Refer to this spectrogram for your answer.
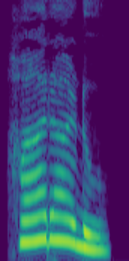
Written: ಹಾರಾಡು

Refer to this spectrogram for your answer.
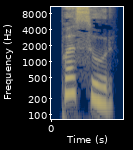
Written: ಪಸುರ್

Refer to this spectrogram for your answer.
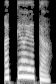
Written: ಅತ್ಯಾಯತ

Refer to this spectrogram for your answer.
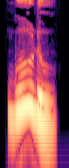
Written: ಗೂಡು

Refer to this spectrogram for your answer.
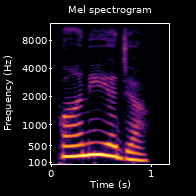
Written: ಪಾನೀಯಜ

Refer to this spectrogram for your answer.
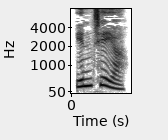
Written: ಎಂಚೆಯ

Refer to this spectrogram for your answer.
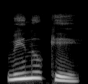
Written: ವಿನಕೆ

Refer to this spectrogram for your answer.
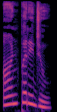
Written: ಆಣ್ಪರಿಜು

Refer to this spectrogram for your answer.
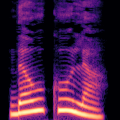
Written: ದೌಕೂಲ

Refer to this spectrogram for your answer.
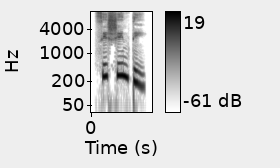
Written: ಸಿಷ್ಯಿಂತಿ

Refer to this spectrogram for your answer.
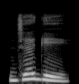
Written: ಝಗ

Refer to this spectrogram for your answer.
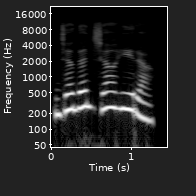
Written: ಜಗಜ್ಜಾಹೀರು

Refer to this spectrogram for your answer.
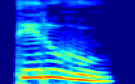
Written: ದ್ರೋಹಿ

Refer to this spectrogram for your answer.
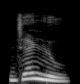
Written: ಜೂಳೆ

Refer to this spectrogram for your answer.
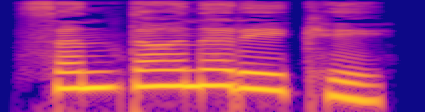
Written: ಸಂತಾನರೇಖೆ

